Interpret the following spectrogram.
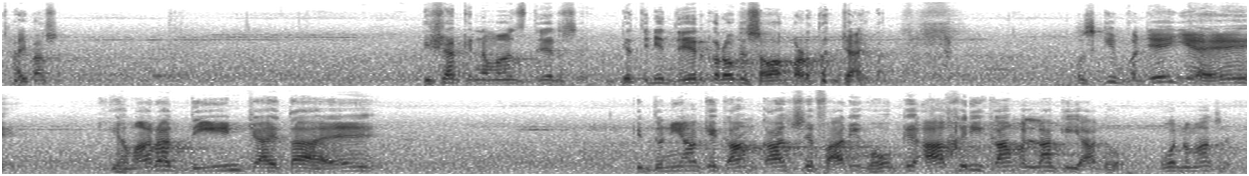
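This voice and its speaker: A man's voice: fairly high pitch, long pauses, background noise. A man, an imam giving a hadith sermon from the pulpit of a mosque, emphatic and full of rhetorical questions. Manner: emphatic, rhetorical questions, rising to forceful peaks.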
